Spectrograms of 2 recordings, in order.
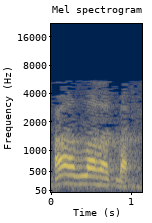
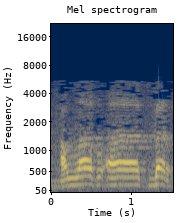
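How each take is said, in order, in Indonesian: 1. Vokal pertama pada Allah dipanjangkan. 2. Vokal pertama pada Akbar dipanjangkan. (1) "Allahu Akbar hanya panjang" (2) "alif di akbarnya panjang"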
